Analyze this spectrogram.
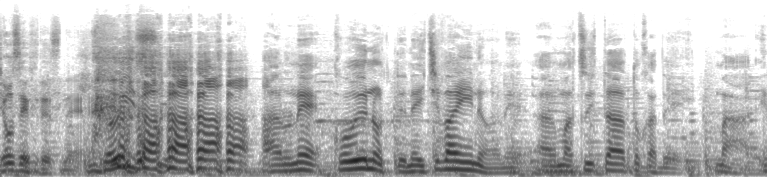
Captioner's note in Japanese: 笑い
